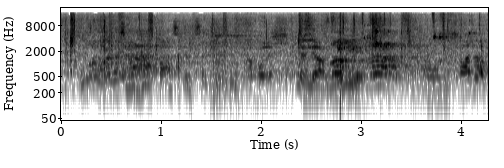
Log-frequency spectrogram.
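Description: Futsal ball kicked and bouncing on a hard court floor, a series of short knocks, under background chatter of players' voices.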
